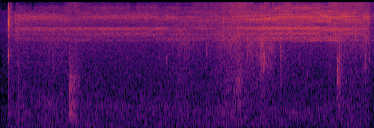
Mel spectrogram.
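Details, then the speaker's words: Older ASRock-based used gaming PC that shuts off whenever a game loads: failing power supply makes an insane loud steady hiss, possibly near frying itself. "This thing is probably on the verge of frying itself, as the power supply in here is making this insane hissing noise."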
